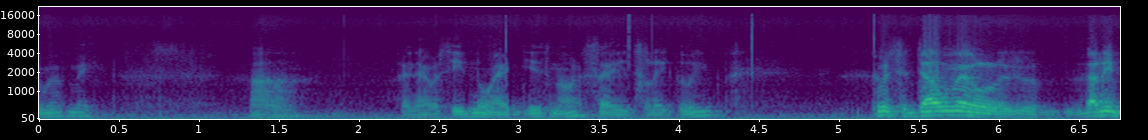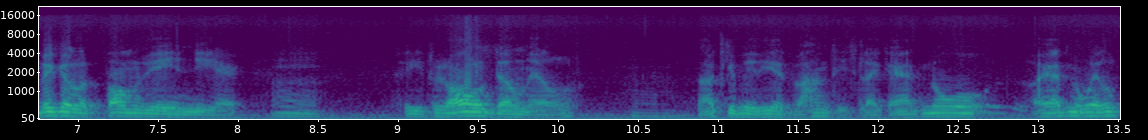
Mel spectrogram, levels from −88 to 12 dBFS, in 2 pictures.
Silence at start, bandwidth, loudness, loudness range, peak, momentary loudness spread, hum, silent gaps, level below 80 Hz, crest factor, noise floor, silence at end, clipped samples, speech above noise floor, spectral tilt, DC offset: 0 s; 16.5 kHz; -32 LUFS; 11 LU; -12 dBFS; 21 LU; none; none; -52 dBFS; 20 dB; -51 dBFS; 0 s; under 0.1%; 20 dB; -7.5 dB/octave; under 0.1%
